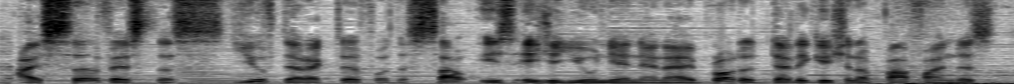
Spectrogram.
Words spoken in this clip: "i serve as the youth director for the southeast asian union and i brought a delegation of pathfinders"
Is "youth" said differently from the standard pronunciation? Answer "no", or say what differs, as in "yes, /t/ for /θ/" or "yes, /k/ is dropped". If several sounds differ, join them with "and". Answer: yes, /f/ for /θ/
